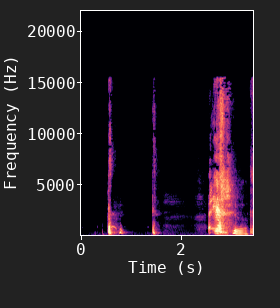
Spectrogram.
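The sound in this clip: A person sneezes. A few sharp, breathy intakes and sniffs lead into a loud, voiced sneeze burst at the end. No talk is heard.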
